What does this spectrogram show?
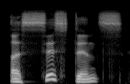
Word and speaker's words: assistance: And assistance, stress on sis. Assistance. The first A and the A in tense become schwas. Assistance.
